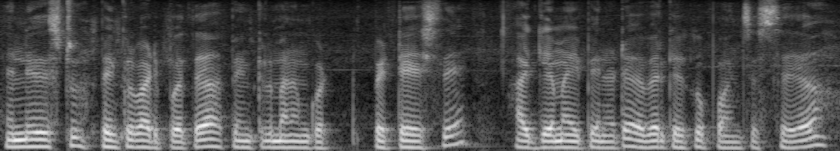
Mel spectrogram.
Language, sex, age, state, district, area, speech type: Telugu, male, 18-30, Telangana, Medchal, urban, spontaneous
